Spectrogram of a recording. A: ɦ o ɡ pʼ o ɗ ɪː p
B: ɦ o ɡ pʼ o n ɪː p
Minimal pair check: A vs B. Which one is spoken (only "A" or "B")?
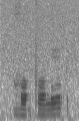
B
